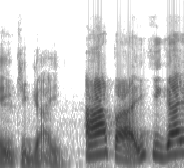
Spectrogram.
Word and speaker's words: ikigai: E tem um outro lá também no seu currículo, eu não sei se eu pronunciarei certo, você me corrija. O que é ikigai? É ikigai.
